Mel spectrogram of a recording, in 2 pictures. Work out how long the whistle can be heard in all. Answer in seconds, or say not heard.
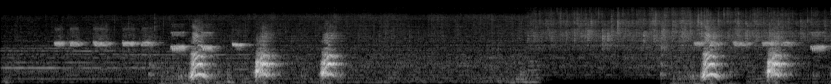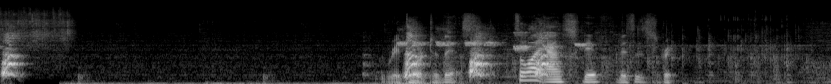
5 s.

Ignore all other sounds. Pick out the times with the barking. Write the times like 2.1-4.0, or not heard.
1.8-3.5, 6.6-8.6, 11.9-13.9.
